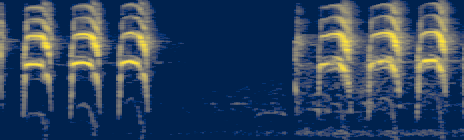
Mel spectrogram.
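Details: Parrot giving loud raspy arched squawks in quick series, three in a row, a short pause, then five more at roughly three per second; faint background noise.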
